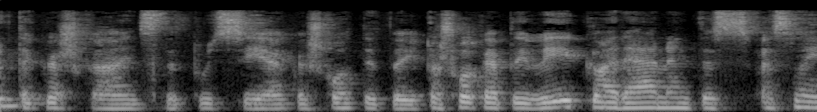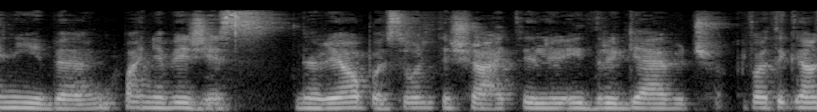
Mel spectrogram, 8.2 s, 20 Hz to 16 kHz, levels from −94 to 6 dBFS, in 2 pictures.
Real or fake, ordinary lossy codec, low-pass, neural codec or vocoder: fake; AAC, 64 kbps; 10.8 kHz; codec, 24 kHz, 0.9 kbps, WavTokenizer, medium speech release version 1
